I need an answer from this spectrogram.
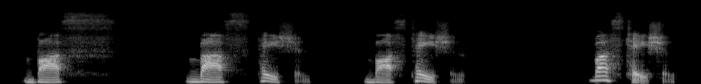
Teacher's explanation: Por lo general, cuando una palabra empieza con el sonido s en inglés, nosotros, en español, los hablantes nativos de español, inconscientemente le agregamos la vocal E antes del sonido S. Y en vez de decir station, decimos station.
